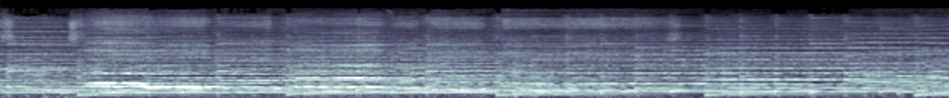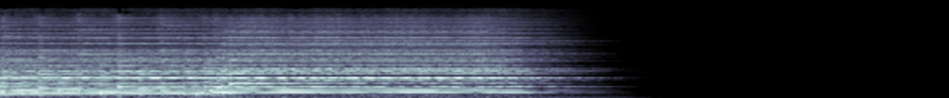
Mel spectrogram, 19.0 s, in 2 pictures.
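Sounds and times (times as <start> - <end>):
person singing a Christmas carol in English: 0.0 - 15.0.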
